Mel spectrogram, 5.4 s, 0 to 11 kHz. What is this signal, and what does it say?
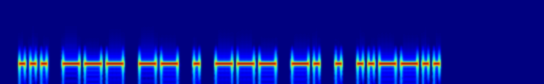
Morse code, heard as a keyed tone, about 22 wpm, 700 Hz. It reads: SOMEONE?
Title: Sentences from Top 600 Words 22wpm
